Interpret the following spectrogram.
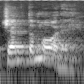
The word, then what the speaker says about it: Centamorte: My good friend, and I'm going to say his name in the proper Italian pronunciation, it was Joseph Centamorte.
